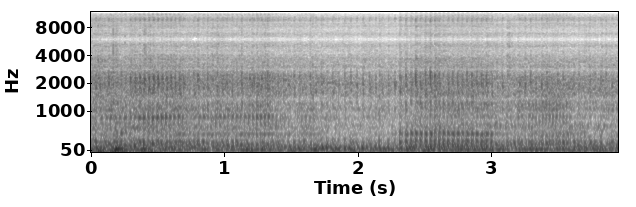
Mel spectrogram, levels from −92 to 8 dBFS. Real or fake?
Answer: real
